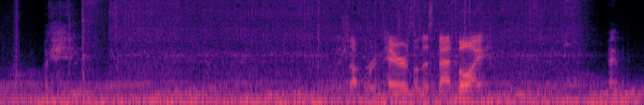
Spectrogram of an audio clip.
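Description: A repair tool hisses and crackles.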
